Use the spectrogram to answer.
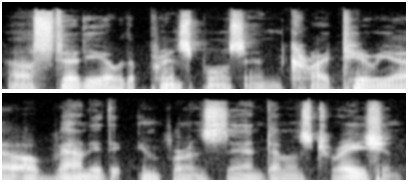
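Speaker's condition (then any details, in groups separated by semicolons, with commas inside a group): No condition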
